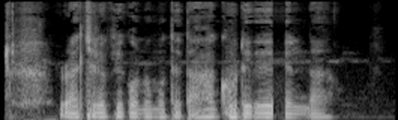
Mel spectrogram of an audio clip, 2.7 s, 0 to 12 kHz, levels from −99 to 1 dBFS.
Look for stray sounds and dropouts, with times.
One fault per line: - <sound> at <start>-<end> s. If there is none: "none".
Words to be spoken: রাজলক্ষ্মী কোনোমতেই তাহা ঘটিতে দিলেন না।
- dropout at 1.8-1.9 s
